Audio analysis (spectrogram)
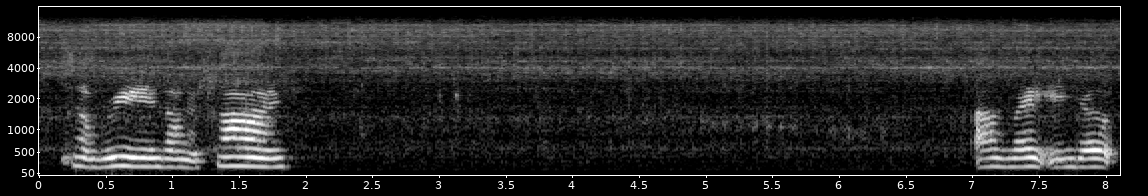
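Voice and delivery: talking through a toothbrush; while brushing teeth. Real, not acted. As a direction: mouth full of toothpaste. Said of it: "so I'm brushing my teeth".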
